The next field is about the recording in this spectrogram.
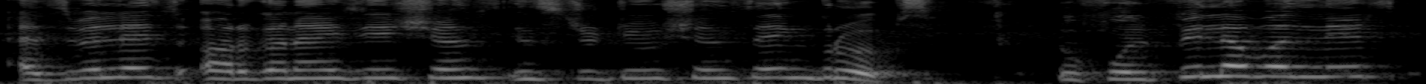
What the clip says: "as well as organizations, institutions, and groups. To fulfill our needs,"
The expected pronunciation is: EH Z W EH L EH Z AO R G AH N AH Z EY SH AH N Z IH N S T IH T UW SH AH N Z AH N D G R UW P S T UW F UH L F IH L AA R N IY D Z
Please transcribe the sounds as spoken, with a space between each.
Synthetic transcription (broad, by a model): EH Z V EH L EH Z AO R G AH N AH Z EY SH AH N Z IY N S T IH T UW SH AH N S AH N D G R UW P S T UW F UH L F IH L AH L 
